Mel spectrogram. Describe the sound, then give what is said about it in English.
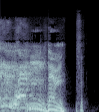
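A person clears their throat: a long, rough, voiced rumble lasting over a second, followed after a short pause by a brief second clearing, with no other sounds around it. “I'm going to clear my throat a few times.”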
